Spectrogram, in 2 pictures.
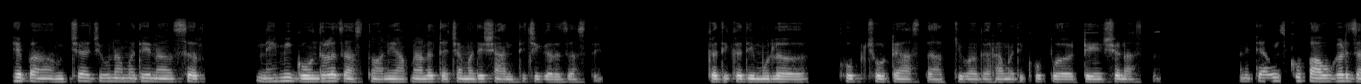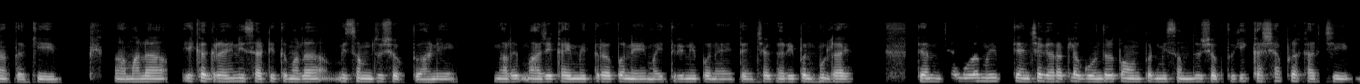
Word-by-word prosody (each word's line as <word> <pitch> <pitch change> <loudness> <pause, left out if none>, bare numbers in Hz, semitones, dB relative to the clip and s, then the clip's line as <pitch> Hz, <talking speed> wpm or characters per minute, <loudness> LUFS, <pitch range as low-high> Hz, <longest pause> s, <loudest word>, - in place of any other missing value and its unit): हे 160 - +7
पहा, 140 -2 +2
आमच्या 135 +4 0
जीवनामध्ये 150 0 -1
ना, 140 -1 +2
सर 135 0 +2 0.6
नेहमी 150 +4 -1
गोंधळचं 140 +1 +5
असतो 130 0 -6
आणि 130 +1 +2
आपणाला 135 +1 +1
त्याच्यामध्ये 130 0 +2
शांतीची 130 -2 -4
गरज 120 0 -1
असते. 120 0 -9 1.1
कधी-कधी 135 0 +4
मुलं 130 -2 +3 0.4
खूप 140 +1 +1
छोट्या 130 0 +2
असतात 125 -1 -7
किंवा 125 -1 -2
घरामध्ये 125 0 -4
खूप 135 -1 -2
अ, 125 -1 +2
टेन्शन 130 +1 +2
असतं 120 0 -13 0.8
आणि 145 - -6
त्यावेळेस 155 +1 -1
खूप 165 0 -1
अवघड 145 +1 +4
जातं, 135 -4 -1
की 125 -2 0 0.6
अ, 130 - -1
मला 130 +1 +1 0.3
एका 140 - +4
गृहिणीसाठी 145 -1 0
तुम्हाला 135 0 +2
मी 145 - -3
समजू 140 0 +1
शकतो 130 -2 -1
आणि 125 +1 -2 0.5
मला 135 +1 +2
माझे 135 0 +3
काही 140 -1 +4
मित्र 135 0 +3
पण 135 -2 +4
आहे, 130 0 +1
मैत्रिणी 130 +2 -1
पण 130 -2 0
आहे 125 0 -5
त्यांच्या 125 +2 -1
घरी 130 +1 0
पण 135 - +4
मुलं 140 -3 0
आहेत. 130 -1 +2 0.7
त्यांच्यामुळे 150 +2 0
मी 155 - 0 0.2
त्यांच्या 145 +1 +2
घरातला 140 -1 +1
गोंधळ 135 +1 +4
पाहून 140 -2 +2
पण - - +1
मी 135 - +1
समजू 135 0 0
शकतो, 135 0 0
की 145 - -4
कशा 145 +3 -3
प्रकारची 135 -3 -2
135 Hz, 150 wpm, -25 LUFS, 130-140 Hz, 1.1 s, हे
